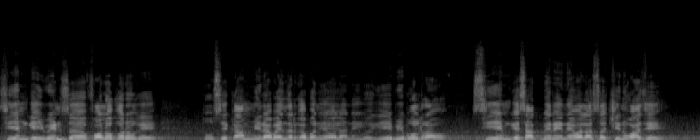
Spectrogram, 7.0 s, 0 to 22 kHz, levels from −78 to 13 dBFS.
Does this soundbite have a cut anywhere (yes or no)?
yes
